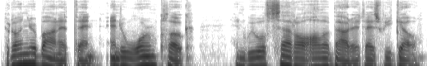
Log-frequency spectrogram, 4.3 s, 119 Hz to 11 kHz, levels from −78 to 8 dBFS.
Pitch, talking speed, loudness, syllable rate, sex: 100 Hz, 265 wpm, -16 LUFS, 5.8 syllables/s, male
